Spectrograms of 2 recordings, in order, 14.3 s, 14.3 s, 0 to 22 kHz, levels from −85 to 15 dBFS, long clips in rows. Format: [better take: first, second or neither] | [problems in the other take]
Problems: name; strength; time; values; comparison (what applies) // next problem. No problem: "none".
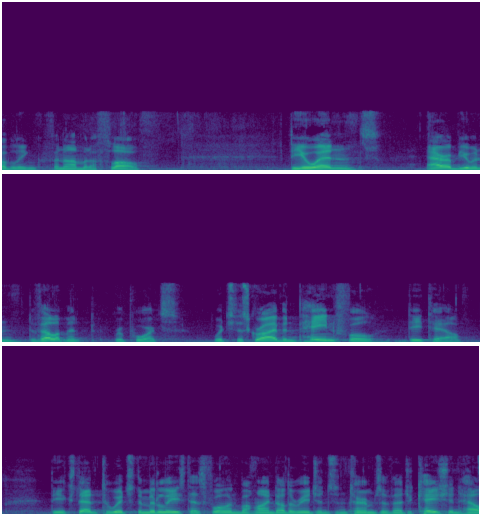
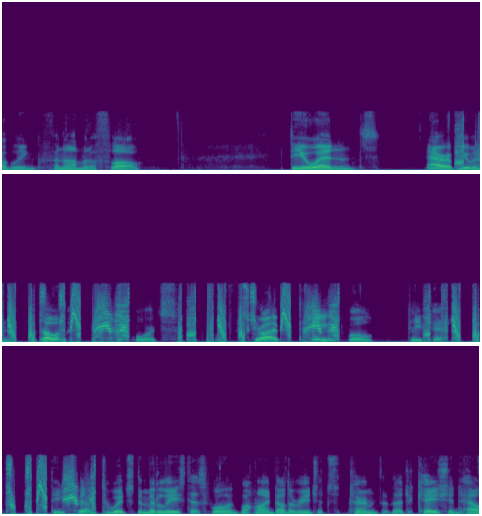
first | noise reduction (neural diffusion model UNIVERSE++)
